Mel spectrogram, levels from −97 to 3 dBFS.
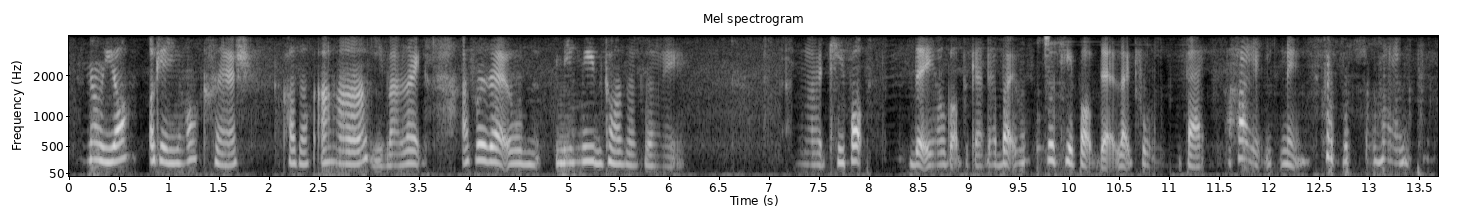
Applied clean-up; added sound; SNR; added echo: neural separator model SepFormer WHAM!.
